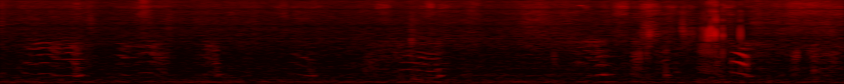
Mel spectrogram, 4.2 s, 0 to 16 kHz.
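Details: Field-type Labrador Retriever pups at five days old during the 10 a.m. feed from biscuit, 2017 JFA grand champion: repeated short, high squeaks and small whines scattered through, with a steady low droning hum beneath.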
